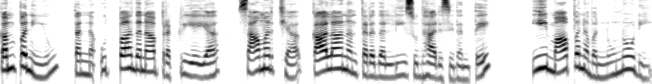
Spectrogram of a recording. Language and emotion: Kannada, neutral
